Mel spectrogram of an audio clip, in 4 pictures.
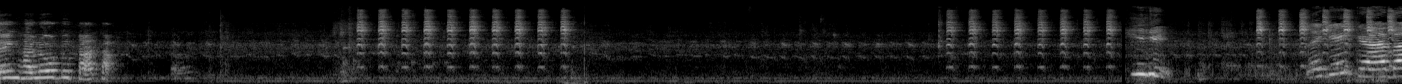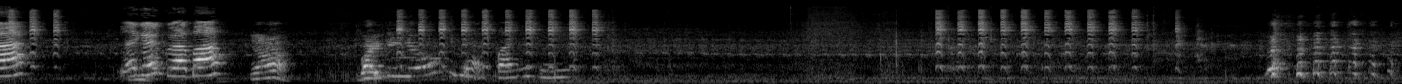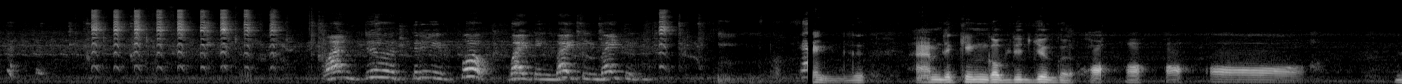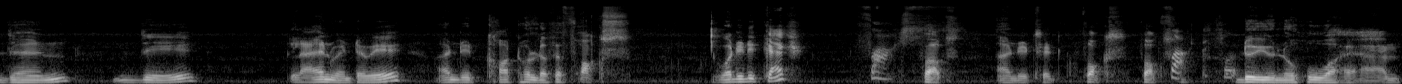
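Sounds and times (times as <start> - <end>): faint steady hum: 0.0 - 56.0
toy dog electronic yips: 1.2 - 11.3, 12.5 - 14.8, 17.8 - 20.2, 23.3 - 26.7, 27.3 - 31.1, 34.5 - 35.1.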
